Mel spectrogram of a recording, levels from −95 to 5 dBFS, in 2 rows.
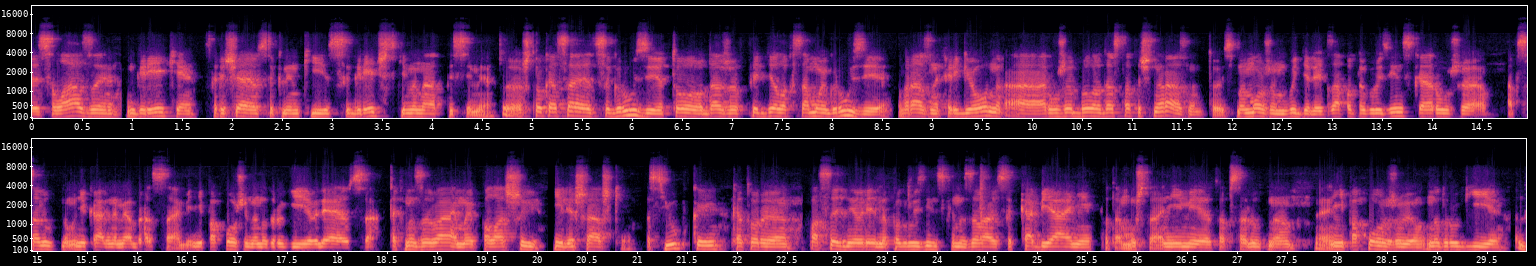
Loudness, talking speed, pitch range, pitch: -19 LUFS, 120 wpm, 110-125 Hz, 115 Hz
